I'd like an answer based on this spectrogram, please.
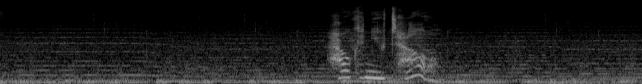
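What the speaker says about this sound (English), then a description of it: "And it's raining." Steady rain in the video game Tales of Vesperia patters throughout as a constant hiss, with a short spoken line breaking in midway.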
